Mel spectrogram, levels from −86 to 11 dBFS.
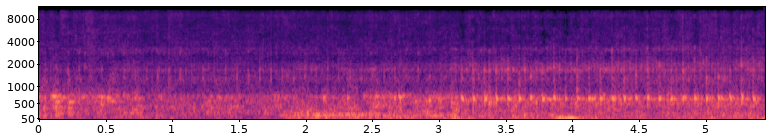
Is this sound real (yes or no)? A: no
